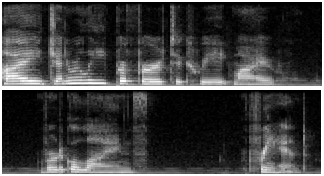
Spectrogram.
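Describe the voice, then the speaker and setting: Over music in the background, a woman talks at a medium pitch and a fairly slow pace, in a calm, relaxed tone with fairly even intonation. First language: French. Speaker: artist and art tutor. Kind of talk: tutorial. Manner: searching for words at times.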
